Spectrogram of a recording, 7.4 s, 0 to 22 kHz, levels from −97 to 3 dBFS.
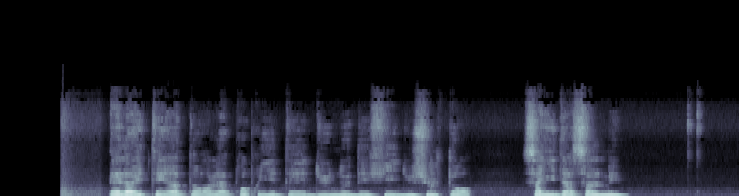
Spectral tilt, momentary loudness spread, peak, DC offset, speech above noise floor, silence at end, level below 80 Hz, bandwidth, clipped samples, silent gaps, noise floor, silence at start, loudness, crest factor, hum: -6.5 dB/octave; 10 LU; -6 dBFS; under 0.1%; 39 dB; 1.1 s; -58 dBFS; 11.5 kHz; under 0.1%; none; -60 dBFS; 0.6 s; -22 LUFS; 18 dB; none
